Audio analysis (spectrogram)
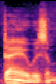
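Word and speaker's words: Taoism: it's a Chinese culture called deoism but it's spelled tail with with the tea okay okay and it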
